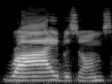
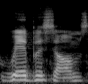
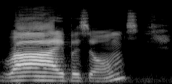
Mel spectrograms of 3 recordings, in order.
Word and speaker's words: ribosomes: keep it going ribosome be careful to call this ribosomes like R bread and not ribosomes like your ribs so say ribosomes this is in charge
